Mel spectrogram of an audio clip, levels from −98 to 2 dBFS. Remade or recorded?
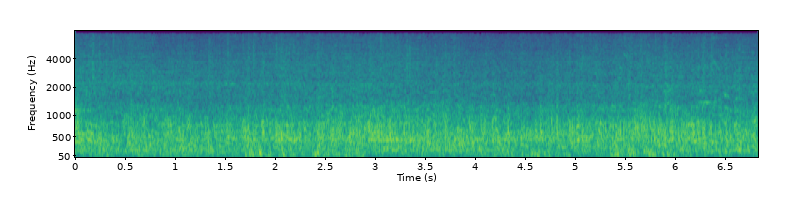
remade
